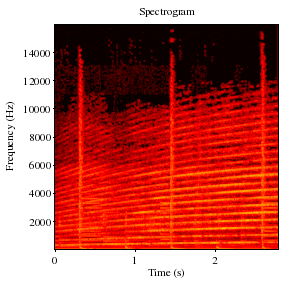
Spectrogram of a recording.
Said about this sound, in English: Civil defense sirens, often used to warn of natural disasters, are designed to be loud enough to alert people in their homes from miles away. And at 135 decibels, these sirens certainly fit the bill.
